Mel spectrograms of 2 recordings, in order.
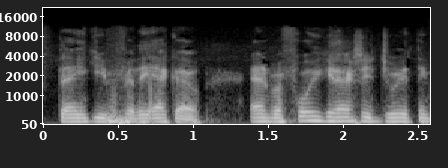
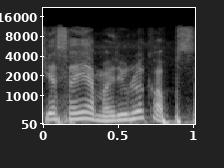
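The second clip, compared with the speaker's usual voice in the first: mock British accent; 9 semitones higher than usual.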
